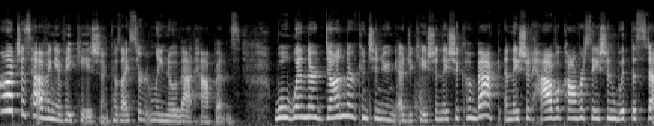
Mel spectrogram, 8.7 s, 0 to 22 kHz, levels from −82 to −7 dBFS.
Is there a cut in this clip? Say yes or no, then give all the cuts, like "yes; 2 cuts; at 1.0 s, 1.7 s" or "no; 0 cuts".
no; 0 cuts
